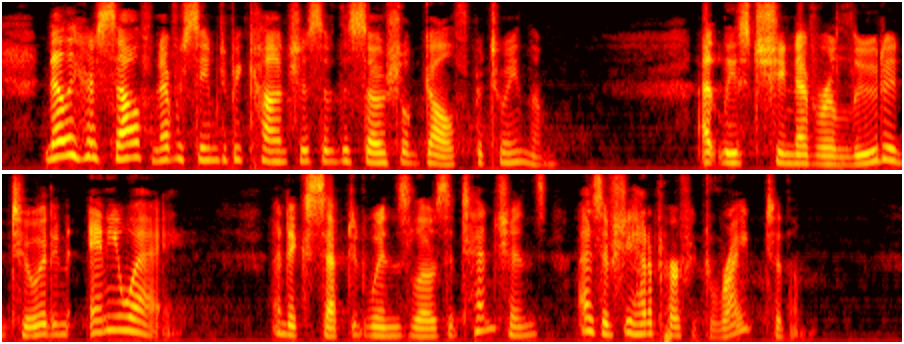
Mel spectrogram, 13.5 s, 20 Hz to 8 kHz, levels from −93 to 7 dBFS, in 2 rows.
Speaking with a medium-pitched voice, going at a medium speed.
Yes: medium, 175 Hz; average, 160 wpm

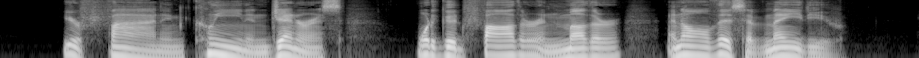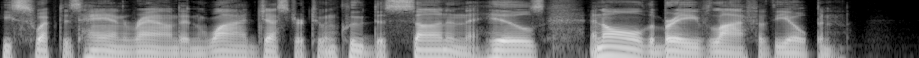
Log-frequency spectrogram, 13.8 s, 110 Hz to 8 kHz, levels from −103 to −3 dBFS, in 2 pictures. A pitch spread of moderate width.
No: wide, 6.1 semitones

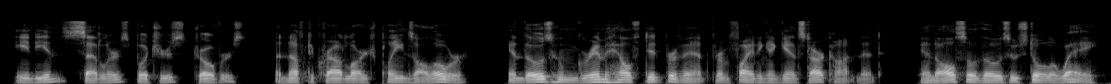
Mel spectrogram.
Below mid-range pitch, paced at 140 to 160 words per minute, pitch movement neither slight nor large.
Yes: low, 100 Hz; average, 155 wpm; average, 3.3 semitones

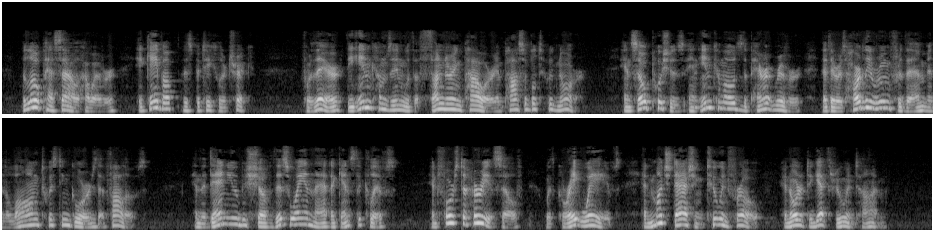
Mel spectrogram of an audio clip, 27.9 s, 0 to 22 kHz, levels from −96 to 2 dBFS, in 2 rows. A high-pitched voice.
No: medium, 160 Hz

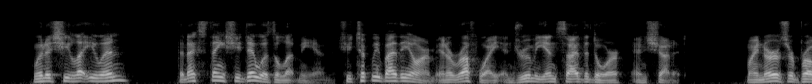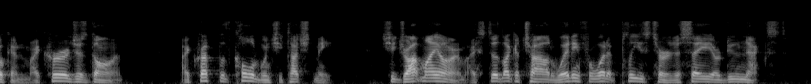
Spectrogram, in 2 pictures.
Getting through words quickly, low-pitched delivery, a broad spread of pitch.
Yes: fast, 260 wpm; low, 130 Hz; wide, 6.6 semitones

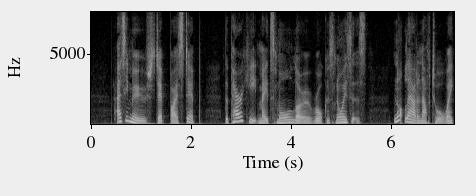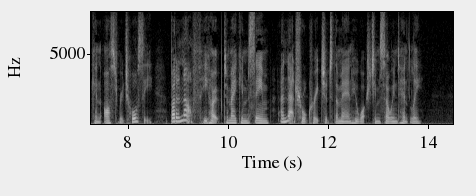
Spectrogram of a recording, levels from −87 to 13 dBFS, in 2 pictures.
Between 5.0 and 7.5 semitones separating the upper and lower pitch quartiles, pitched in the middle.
Yes: wide, 5.4 semitones; medium, 155 Hz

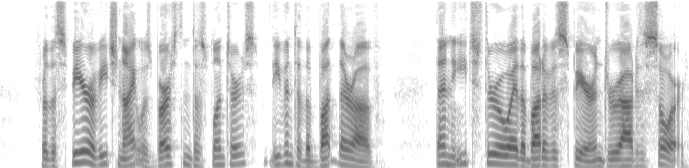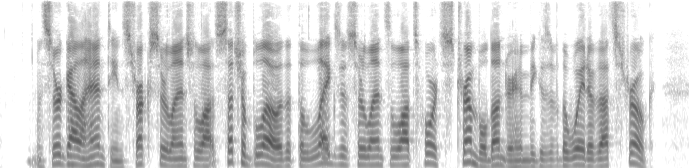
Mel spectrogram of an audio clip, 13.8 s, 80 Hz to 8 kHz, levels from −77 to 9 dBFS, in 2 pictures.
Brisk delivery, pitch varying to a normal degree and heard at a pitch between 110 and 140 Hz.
Yes: fast, 240 wpm; average, 4.2 semitones; low, 135 Hz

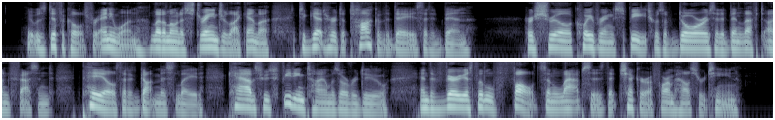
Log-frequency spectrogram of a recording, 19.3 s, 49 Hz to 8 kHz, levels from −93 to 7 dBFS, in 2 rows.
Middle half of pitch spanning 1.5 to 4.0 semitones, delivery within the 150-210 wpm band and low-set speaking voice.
Yes: average, 3.7 semitones; average, 175 wpm; low, 115 Hz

